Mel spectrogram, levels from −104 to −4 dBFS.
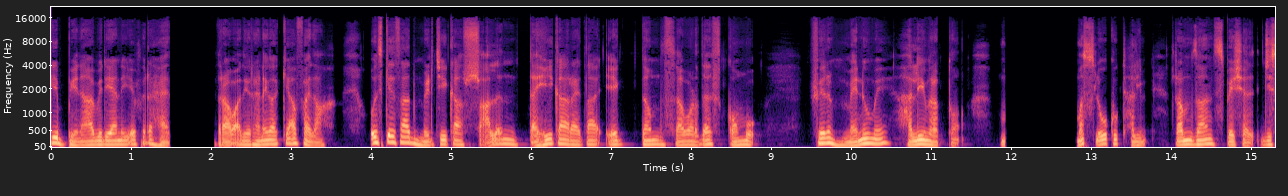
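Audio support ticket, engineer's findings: Playback stall, 1.47–2.05 s: speech cuts out mid-flow just after "بِنا بریانی ہے پھر", about 0.56 s of dead silence. Likely player buffer underrun or blocked audio thread, so no samples reach output until recovery. Playback stall, 11.91–12.83 s: same symptom, longer, about 0.90 s of silence. Same likely buffer starvation or thread block on the output path.

Time-compressed catch-up, 2.05–5.05 s: immediately after the first stall, speech runs about 1.1 times fast at normal pitch. Player trimming its backlog by dropping short segments and cross-fading the joins. Time-compressed catch-up, 12.83–13.73 s: after the second stall, far more aggressive, about 2 times speed, clearly rushed. Larger backlog, so heavier segment removal over a shorter window.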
